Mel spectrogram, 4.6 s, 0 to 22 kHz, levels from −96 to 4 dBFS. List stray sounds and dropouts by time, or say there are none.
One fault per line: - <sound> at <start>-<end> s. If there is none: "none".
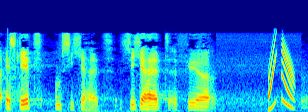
- chirp at 4.0-4.4 s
